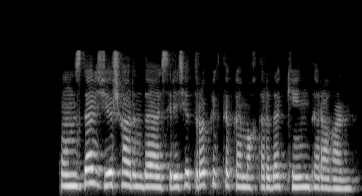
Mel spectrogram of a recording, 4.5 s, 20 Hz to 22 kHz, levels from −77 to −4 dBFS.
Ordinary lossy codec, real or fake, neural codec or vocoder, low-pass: none; real; none; none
